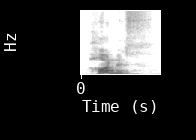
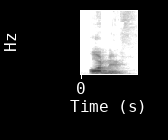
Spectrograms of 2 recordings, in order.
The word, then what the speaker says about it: honest: students pronounce it as horest while the correct pronunciation is honest silent h yeah so that's normal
